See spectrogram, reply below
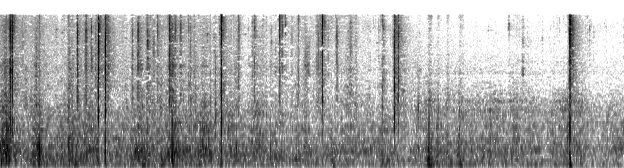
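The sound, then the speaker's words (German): A grill fire lit on a Saturday evening crackles steadily, with irregular sharp pops and snaps, some louder than others, over a soft background hiss and no talking. “Ah, knistert das Feuer schön.”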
